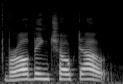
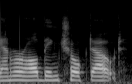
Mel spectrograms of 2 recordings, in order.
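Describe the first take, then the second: First: "We're all being choked out" repeated louder, leaning on "all"; emphatic repeat. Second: Said in the usual way. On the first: Real, not acted.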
